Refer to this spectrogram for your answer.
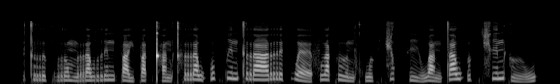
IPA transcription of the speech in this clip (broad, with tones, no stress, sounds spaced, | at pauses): t r ɯ˨˩ k̚ r o˨˩ m r a˧ w r i˧ n p a˩˦ j p a˨˩ t̚ kʰ a˩˦ n kʰ r a˧ w ʔ u˥˩ k̚ p i˦˥ n t r aː˦˥ r e˦˥ k̚ w ɛː˩˦ f ɯ˦˥ a̯ k ɯː˨˩ n kʰ w ɯ˨˩ k̚ t͡ɕ o˥˩ k̚ ʔ iː˩˦ w a˩˦ n t a˥˩ w ʔ ɯ˥˩ k̚ t͡ɕʰ i˥˩ n k ɯː˩˦ w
